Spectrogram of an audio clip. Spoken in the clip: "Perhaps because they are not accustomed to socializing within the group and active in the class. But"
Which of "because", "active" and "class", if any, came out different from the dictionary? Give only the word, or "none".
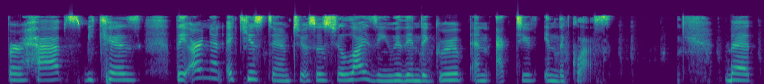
none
